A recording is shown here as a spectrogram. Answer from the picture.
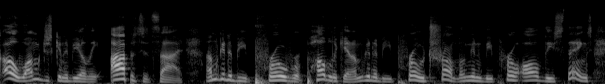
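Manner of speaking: plain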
